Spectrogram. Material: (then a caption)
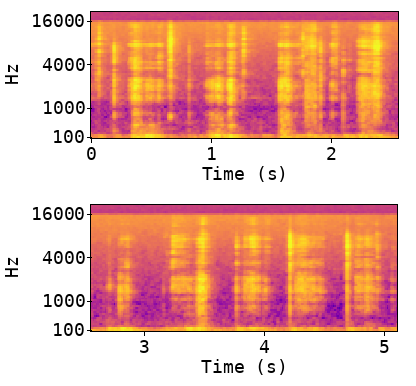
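Wax-coated paper. A chisel tip scratches small strokes into the black coating of a wax-coated scratch-art paper page near the bird's wing, flaking off debris. Short, dry, raspy scratches come in quick uneven bursts over a steady low hum.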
